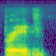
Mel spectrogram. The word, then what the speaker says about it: Bredin: wrong so it's uh b-r-e-d-i-n and it's pronounced brayden braden i was nowhere near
